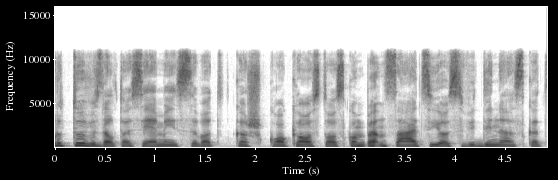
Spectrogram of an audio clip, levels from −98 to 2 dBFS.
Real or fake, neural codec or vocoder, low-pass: real; none; 10.8 kHz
